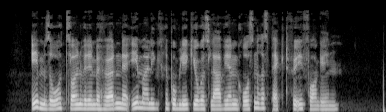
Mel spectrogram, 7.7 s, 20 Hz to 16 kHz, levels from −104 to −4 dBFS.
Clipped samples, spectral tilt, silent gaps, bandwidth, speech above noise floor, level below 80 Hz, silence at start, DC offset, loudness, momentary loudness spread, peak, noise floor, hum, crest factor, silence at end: under 0.1%; -7 dB/octave; none; 11 kHz; 54 dB; -62 dBFS; 0.65 s; under 0.1%; -27 LUFS; 8 LU; -10 dBFS; -80 dBFS; none; 16 dB; 0.05 s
